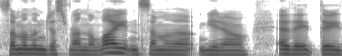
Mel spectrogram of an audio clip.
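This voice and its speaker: On a very clean recording with a silent background, a woman with a very deep, low pitch and an American accent speaks fairly quickly in a monotone, flat intonation. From Philadelphia. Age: 30s. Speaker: comedian. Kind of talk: casual chat.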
